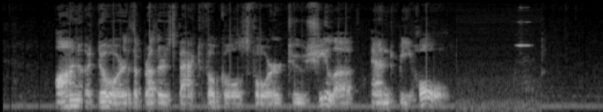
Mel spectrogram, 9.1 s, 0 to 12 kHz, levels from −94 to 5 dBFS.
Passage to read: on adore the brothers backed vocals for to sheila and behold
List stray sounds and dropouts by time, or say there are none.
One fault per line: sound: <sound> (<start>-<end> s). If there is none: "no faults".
sound: squeak (7.7-8.0 s)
